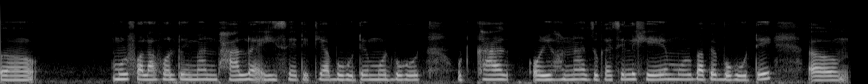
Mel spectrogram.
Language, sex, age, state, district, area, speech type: Assamese, female, 18-30, Assam, Kamrup Metropolitan, rural, spontaneous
